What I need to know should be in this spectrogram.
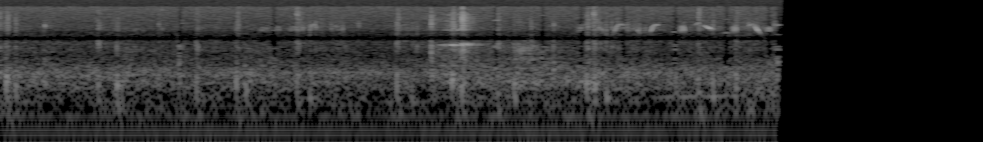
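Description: Footsteps tap softly on pavement.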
